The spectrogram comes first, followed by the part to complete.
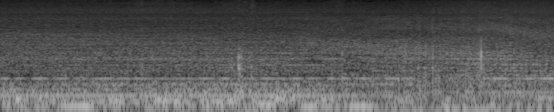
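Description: Steady low mechanical hum of room tone, with a faint steady tone above it and a couple of faint clicks, about halfway through and near the end.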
